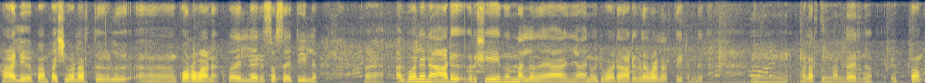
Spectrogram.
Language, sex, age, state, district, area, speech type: Malayalam, female, 60+, Kerala, Thiruvananthapuram, urban, spontaneous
